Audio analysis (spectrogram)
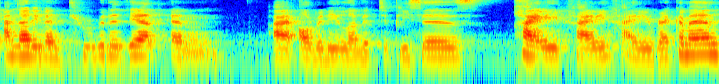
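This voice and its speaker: A woman with a Quebec accent talks at a very fast pace. Her pitch is fairly low. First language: French. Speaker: book YouTuber. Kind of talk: book review vlog.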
